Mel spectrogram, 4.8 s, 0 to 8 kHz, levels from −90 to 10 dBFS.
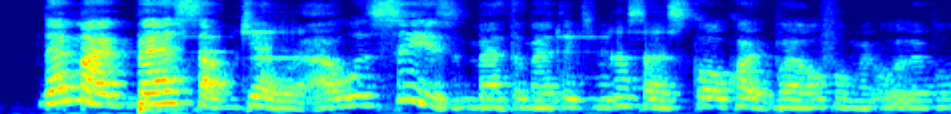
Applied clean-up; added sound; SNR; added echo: neural separator model SepFormer DNS4.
